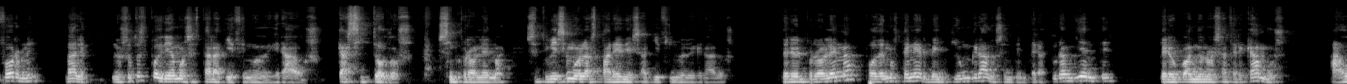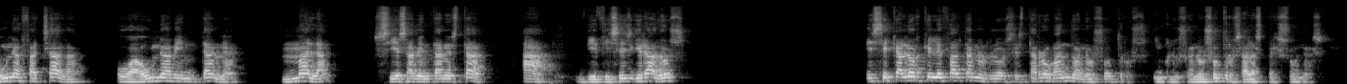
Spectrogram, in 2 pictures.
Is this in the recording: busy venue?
no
